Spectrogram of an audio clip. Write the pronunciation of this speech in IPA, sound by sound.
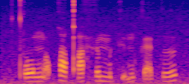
tʼoŋo̰ qʏqʼɛ hʏmʏkʲo̰m kɛ̰kɨ

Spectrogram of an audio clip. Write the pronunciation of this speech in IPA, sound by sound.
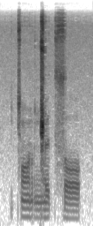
cɔ̃rŋ͡ǁœt sɔ

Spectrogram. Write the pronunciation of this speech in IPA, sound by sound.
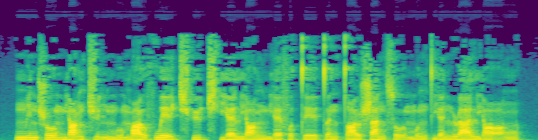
mi˥nʂo˥˧ʊ̯mjɑ˥˩ŋt͡ɕy̰˨˩n mu˥˩mɑ˥ʊ̯fwe˥˩ɪ̯ t͡ɕʰy˥t͡ɕʰjɛ˥ ljɑ˧˥ŋmjɛ˧˥fɤ˧ t̪e˧˥ɪ̯t̪ə˥˩n t̪ɑ˧˥ʊ̯ʂa˥˩nso̰˨˩ʊ̯ mʊ˥˩ŋt̪jɛ˧˥n ɻä˥ ljɑ̰˨˩˦ŋ

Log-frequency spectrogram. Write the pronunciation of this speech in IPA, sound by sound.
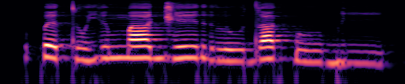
pɛ˦˨tu˨ jɪ˦ maː˦d͡ʒeː˦rluː˨ da˦k͡puː˨biː˨

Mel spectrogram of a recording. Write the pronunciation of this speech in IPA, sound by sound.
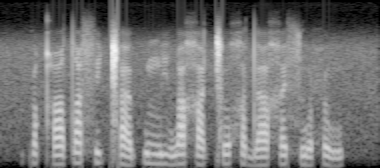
kʷɛqʰotˤu siǁakʷɯ miwa χa ǀuχʌdaχe suħu

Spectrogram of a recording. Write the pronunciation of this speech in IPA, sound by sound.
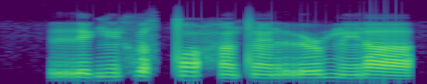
re˨˦ɡẽ˦˨xu˦˨s tˤũ˦hã˨t æ̃˨rə˞˨˦ mẽ˨˦ɾa˦˨

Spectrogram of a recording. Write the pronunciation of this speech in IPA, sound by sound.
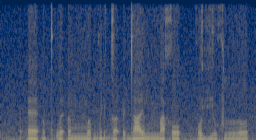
ʔɛʔɐ kʷʼɛʔəmːəɡʷe ɾʲʊɡɐʔʏ daɪ̯mːa xokːo vʲoxʷlːʊ

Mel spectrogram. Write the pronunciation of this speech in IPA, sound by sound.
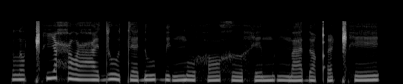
lɔǁʰi ħɔ ʕɛdo tɛɗu ɓeŋ͡mo hɔ xɤ hemɯŋ͡ma ɗɤqʼiǁʰe

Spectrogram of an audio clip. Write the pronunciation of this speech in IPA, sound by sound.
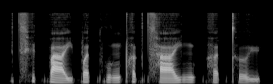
t͡sʰɪ˥k̚paː˨˩j pɐ˨˥t̚kʷɐ˨˥ŋpʰɐ˥k̚t͡sʰaː˨˥j ŋʊ˨k̚hɐ˨˥t̚ t̪ʰɵ˨˩ɥ

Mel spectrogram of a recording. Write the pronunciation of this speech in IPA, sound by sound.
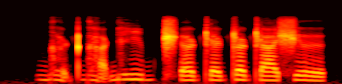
ɡʱə̰ʈɡʱa̰ɡʱib t͡ʃʼɜʈɾɛʈɐʈ ɾaʃɘ

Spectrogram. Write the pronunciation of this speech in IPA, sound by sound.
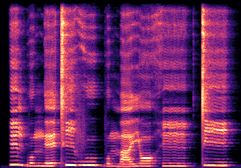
ĩ˦bo˨ŋeː˨tʰi˦ vuː˦bo˨ ma˨˦jɔ˦ hĩ˦ | ti˦

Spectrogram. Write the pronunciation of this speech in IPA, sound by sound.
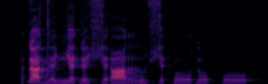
ɗa˥ dɛ˩ ɲɛ˥ɗɛ˩ çɛ˩ɾɑː˥ru˩ çɛ˩k͡poː˩ ɗo˩pːoː˩

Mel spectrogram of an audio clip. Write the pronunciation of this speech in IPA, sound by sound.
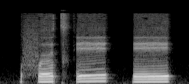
fət͡sʼe | e

